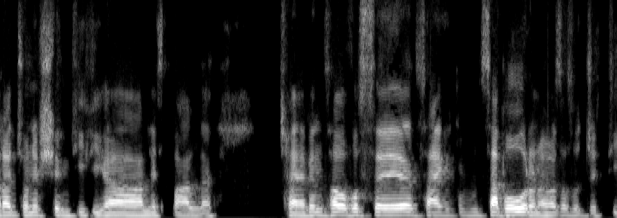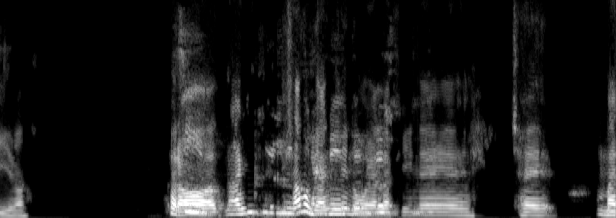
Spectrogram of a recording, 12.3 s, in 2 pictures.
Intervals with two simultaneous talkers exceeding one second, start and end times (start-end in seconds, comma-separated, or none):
7.8-10.2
